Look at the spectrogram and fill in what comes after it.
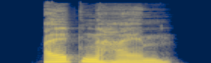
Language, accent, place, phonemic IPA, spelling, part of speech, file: German, Germany, Berlin, /ˈaltənˌhaɪ̯m/, Altenheim, noun, De-Altenheim.ogg
- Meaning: retirement home, old folks' home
